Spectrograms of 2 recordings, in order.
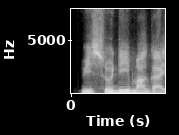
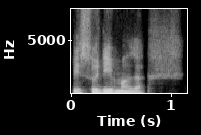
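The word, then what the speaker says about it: Visuddhimagga: Visuddhi Magga, yes, that's how it's pronounced. Visuddhi Magga.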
